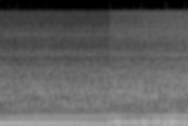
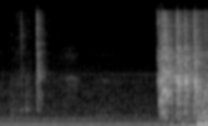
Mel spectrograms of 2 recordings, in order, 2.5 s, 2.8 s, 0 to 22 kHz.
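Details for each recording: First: 2007 Yamaha Virago 250 after fitting a new CDI, with the air box off, tank loosely fitted and fuel on prime. Fast, even idle hanging well above normal; owner plans to lower the idle and adjust the air-fuel mixture screw. High idle. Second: 2007 Yamaha Virago 250 after a replacement CDI and fixes to the charging system: quick crank, the twin catches at once and settles into a steady, even idle with no misses or knocks; starts and idles normally.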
